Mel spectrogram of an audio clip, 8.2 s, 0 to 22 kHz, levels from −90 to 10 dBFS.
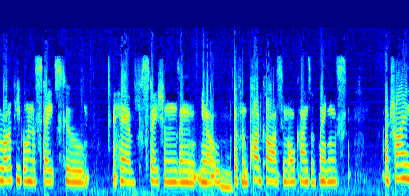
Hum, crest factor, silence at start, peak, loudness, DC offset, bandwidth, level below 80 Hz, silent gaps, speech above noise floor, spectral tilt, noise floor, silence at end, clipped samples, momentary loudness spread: none; 14 dB; 0 s; -6 dBFS; -19 LUFS; under 0.1%; 8.2 kHz; -58 dBFS; none; 37 dB; -5.5 dB/octave; -56 dBFS; 0 s; under 0.1%; 8 LU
